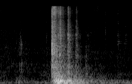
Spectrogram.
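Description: The door of a 1978 Toyota FJ40 swings shut with a single solid metallic thump, close by, followed by a short fading rattle.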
